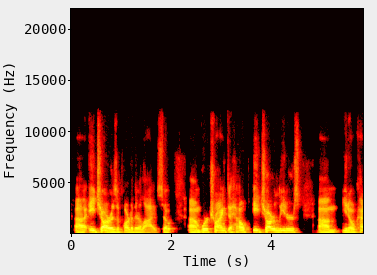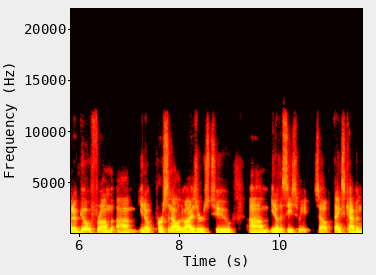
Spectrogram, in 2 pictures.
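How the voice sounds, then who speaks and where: Relaxed man co-hosting a podcast. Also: on the high side. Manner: relaxed, with many fillers. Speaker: podcast co-host.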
